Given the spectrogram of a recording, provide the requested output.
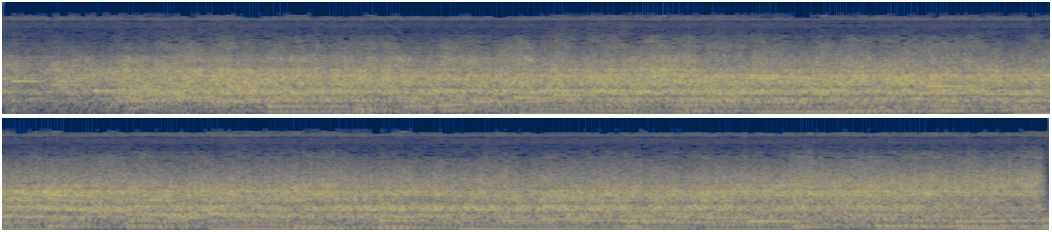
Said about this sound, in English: Every day a helicopter delivers the state papers to the Britannia.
